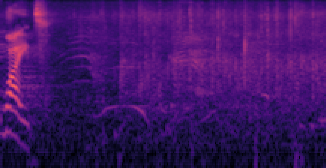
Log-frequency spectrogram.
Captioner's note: applause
